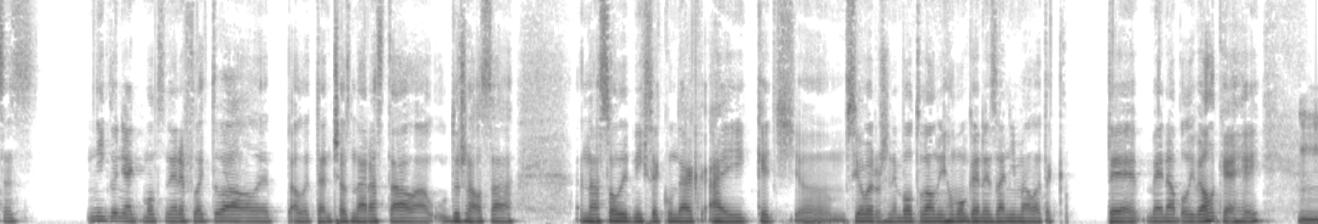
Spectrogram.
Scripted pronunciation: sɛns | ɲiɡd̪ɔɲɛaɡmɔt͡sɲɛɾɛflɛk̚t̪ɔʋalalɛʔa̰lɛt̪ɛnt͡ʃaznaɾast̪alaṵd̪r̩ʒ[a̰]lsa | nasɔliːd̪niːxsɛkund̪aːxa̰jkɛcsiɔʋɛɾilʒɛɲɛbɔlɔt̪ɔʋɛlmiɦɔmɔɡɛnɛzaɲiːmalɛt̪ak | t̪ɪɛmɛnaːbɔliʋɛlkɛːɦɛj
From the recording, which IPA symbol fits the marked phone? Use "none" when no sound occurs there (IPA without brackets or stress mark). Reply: a̰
